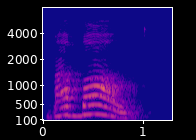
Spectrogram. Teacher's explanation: Мы 2 «у» в конце читаем не как по отдельности «у», а мы читаем их как одну долгую «у».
